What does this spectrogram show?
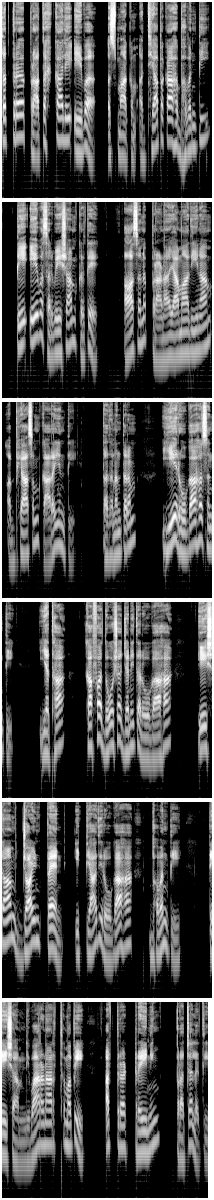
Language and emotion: Sanskrit, neutral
